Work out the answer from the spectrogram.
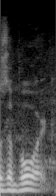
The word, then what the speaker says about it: Zaborg: It's pronounced Zborg Defund. Oh, Zaborg.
